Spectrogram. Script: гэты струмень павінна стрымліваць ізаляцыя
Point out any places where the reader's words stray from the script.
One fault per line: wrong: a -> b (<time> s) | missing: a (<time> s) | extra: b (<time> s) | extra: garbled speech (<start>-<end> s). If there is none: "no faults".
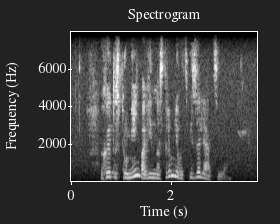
no faults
